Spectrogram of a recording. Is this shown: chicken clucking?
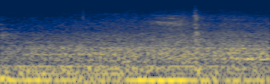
no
